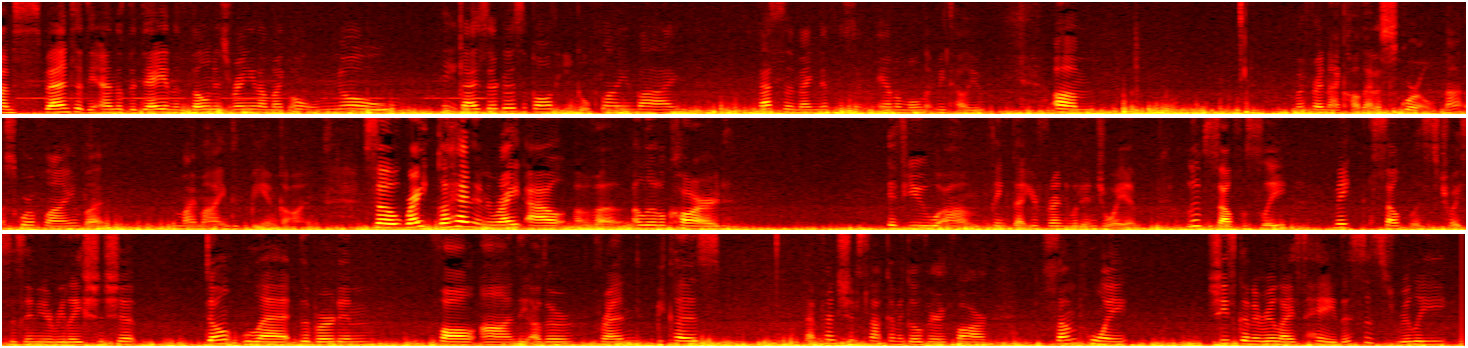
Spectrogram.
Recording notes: Live from the windy Gulf Shore of swfl today (I apologize for the disturbing wind sound; I won’t podcast from there again!).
